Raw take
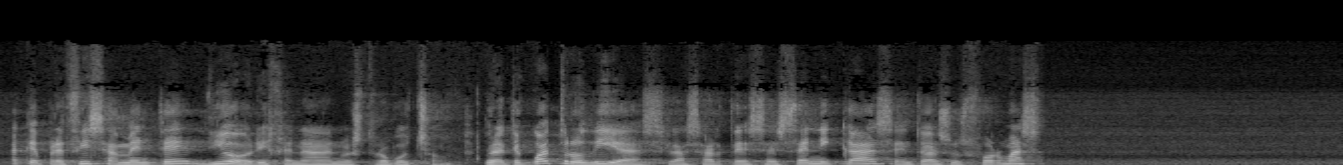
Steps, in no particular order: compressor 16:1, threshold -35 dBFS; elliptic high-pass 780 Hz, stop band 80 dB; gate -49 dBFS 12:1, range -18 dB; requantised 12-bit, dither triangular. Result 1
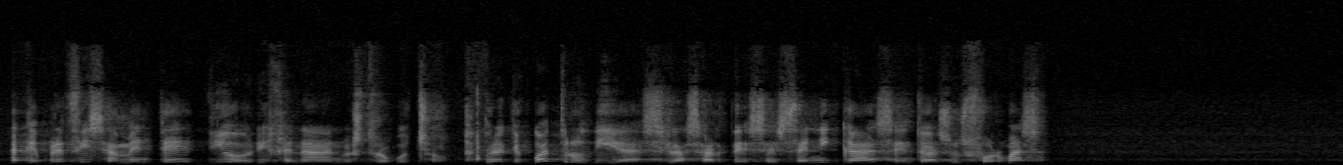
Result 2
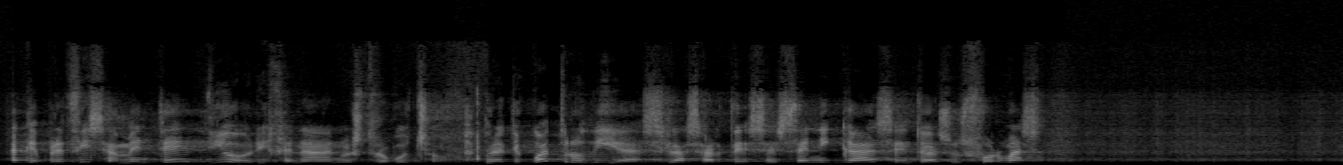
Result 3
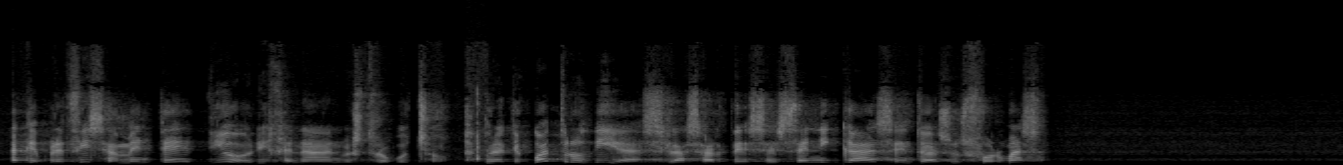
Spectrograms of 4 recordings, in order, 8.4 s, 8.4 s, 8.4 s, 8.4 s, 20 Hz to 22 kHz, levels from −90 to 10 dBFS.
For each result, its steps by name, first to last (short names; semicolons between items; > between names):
compressor > elliptic high-pass > gate > requantised; gate > requantised > compressor > elliptic high-pass; requantised > compressor > elliptic high-pass > gate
